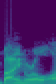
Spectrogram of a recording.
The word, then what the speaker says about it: binaural: binaural audio. – That's correct. Binaural. Also very well pronounced.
